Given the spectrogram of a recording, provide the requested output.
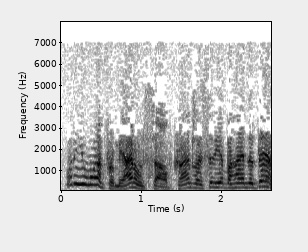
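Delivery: high, exasperated throw-up-the-hands protest; defensive, fed-up lieutenant pushing back. Acted. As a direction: push back like he's fed up with being asked. Lieutenant brushing off reporter's pressure.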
